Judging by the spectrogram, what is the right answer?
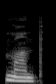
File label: "Month", English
